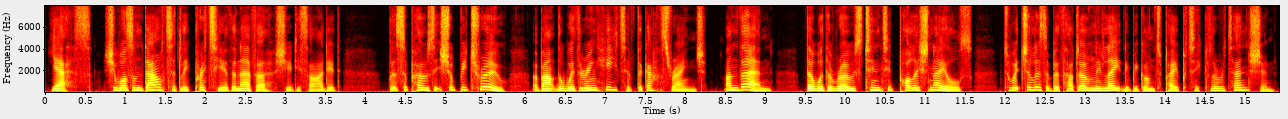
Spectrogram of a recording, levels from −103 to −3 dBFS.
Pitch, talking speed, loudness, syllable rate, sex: 180 Hz, 165 wpm, -20 LUFS, 5.5 syllables/s, female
